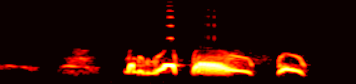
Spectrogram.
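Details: Spotted dove decoy call, a female used to stir other doves into cooing: faint soft notes lead into a loud low cooing phrase, a long rolling coo, then a short final hooting note.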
